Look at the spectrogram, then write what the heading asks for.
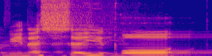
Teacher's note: شئی میں یا جو ہے وہ حروف لین میں سے، اس کو لمبا نہیں کرنا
